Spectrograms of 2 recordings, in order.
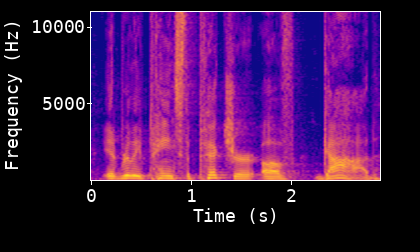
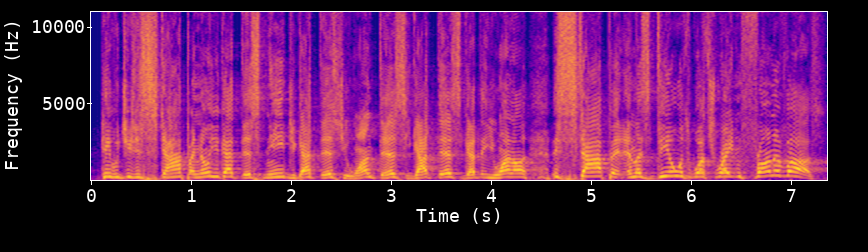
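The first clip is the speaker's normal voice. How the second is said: voicing God; 6 semitones higher than usual. God pleads with his people, rising to a shout. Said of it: "He's like".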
